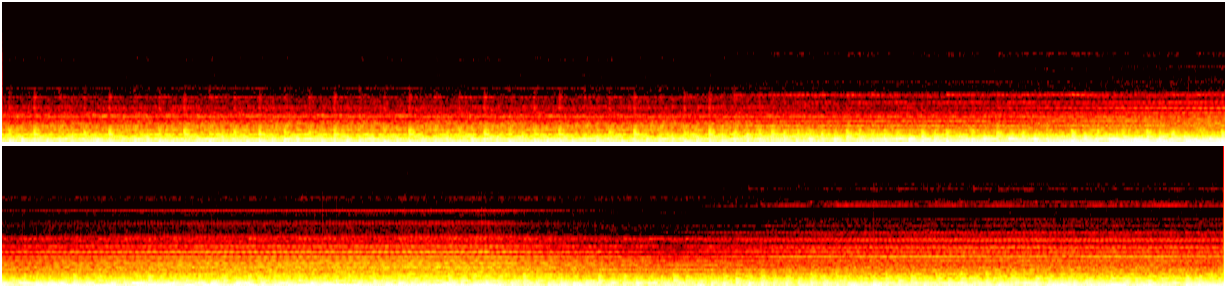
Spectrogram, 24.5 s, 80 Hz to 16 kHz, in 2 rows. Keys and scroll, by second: 0.0 z.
